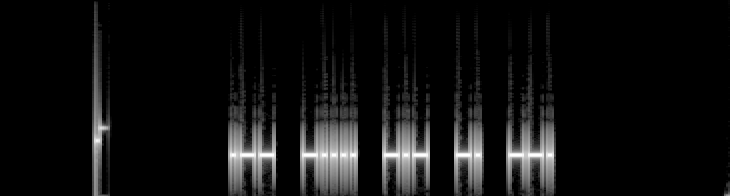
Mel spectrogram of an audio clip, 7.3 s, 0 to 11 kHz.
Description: Morse code, heard as a keyed tone, about 25 wpm, spaced as for 18 wpm, 700 Hz. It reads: W6KNG
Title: USA Call Signs - 5 Characters - 2x Character Spacing - 25wpm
